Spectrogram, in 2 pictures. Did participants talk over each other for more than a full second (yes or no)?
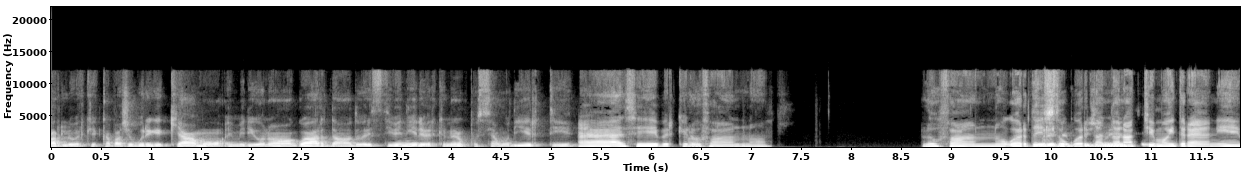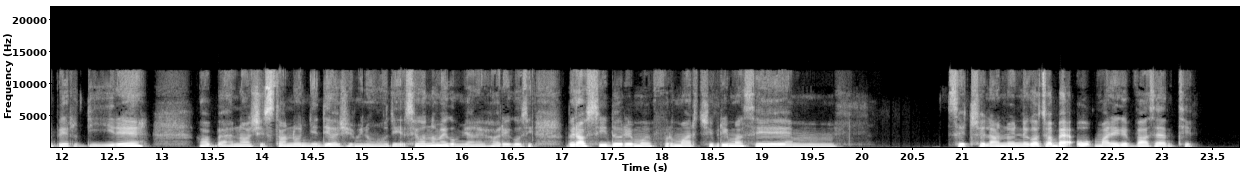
yes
